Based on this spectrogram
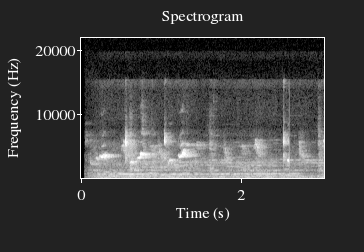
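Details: Young bar-winged prinia singing: a few short bright chirps and trilled notes, high and clear, over faint background hum.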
